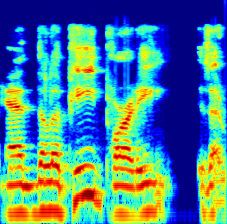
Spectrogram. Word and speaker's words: Lapid: And the Lapid party, is that right pronunciation?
